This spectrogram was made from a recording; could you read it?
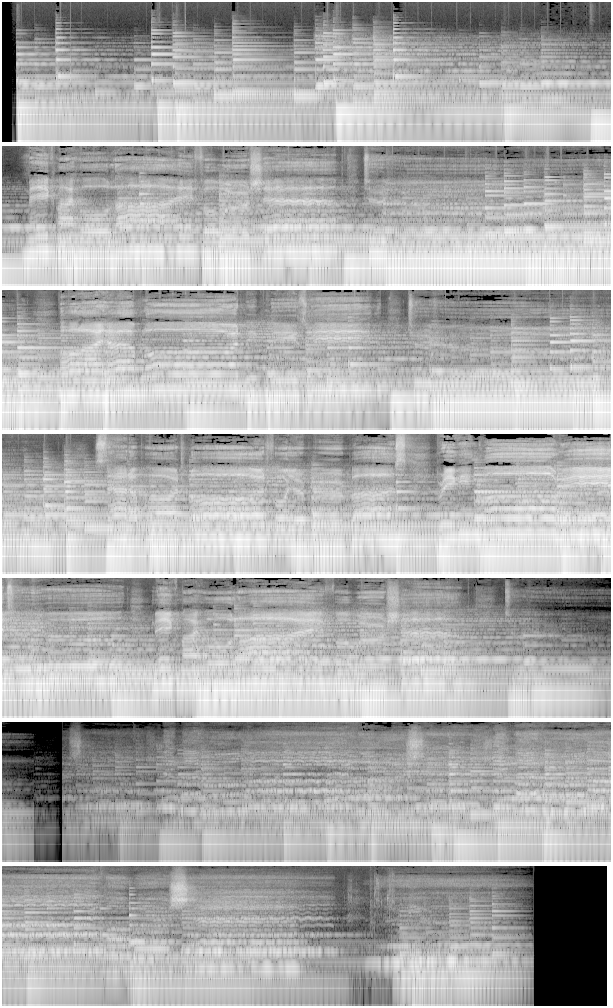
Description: A worship album encouraging you to listen or sing along.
